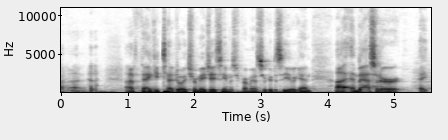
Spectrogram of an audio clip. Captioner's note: laughs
